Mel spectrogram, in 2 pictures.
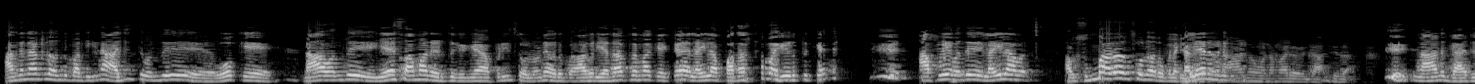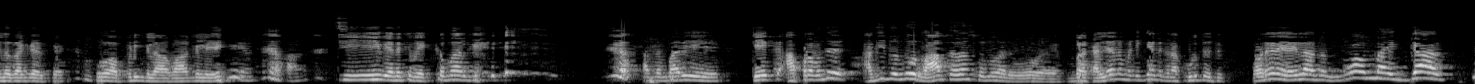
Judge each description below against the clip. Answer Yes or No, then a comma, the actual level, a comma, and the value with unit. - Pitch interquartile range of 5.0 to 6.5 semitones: Yes, wide, 5.4 semitones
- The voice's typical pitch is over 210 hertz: No, high, 195 Hz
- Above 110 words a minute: No, average, 100 wpm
